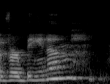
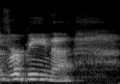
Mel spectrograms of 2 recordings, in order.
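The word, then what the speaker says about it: verbena: in the corner by the verbum verbin verbina I'm saying it wrong it's a verbina uh it gets really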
